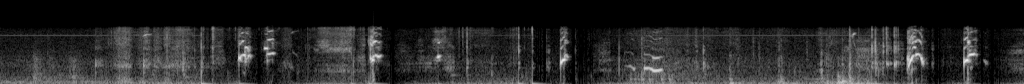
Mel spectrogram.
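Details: Fifi, a toy poodle barking for her owner, lets out a long string of short, high-pitched yaps. Some come in quick pairs and others stand alone, with soft whiny sounds and rustling between them.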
